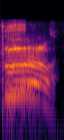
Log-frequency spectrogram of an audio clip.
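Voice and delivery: loud, high, drawn-out groan of frustration; exasperated groan. Real, not acted. Fan fed up with mispronounced names, loud exasperated groan.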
